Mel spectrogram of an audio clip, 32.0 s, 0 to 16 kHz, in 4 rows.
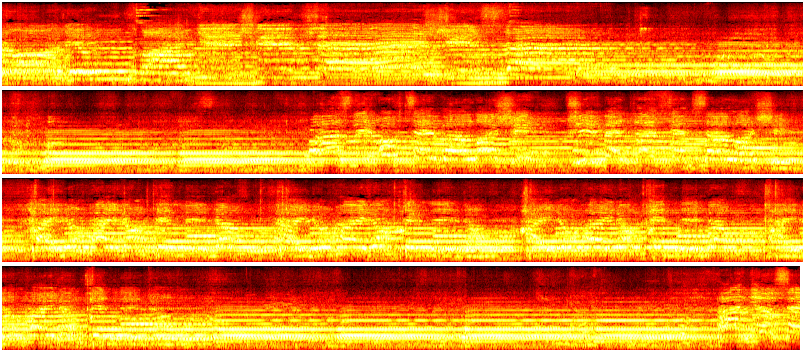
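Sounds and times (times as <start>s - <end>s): children's choir singing: 0.0s - 8.5s, 10.4s - 32.0s.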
